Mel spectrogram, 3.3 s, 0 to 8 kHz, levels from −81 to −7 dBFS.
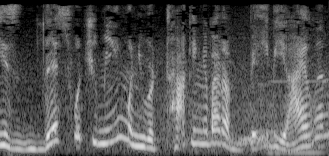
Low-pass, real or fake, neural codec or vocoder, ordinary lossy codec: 7.2 kHz; real; none; MP3, 32 kbps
